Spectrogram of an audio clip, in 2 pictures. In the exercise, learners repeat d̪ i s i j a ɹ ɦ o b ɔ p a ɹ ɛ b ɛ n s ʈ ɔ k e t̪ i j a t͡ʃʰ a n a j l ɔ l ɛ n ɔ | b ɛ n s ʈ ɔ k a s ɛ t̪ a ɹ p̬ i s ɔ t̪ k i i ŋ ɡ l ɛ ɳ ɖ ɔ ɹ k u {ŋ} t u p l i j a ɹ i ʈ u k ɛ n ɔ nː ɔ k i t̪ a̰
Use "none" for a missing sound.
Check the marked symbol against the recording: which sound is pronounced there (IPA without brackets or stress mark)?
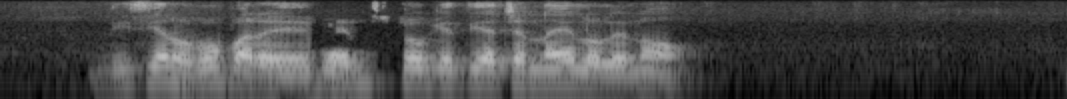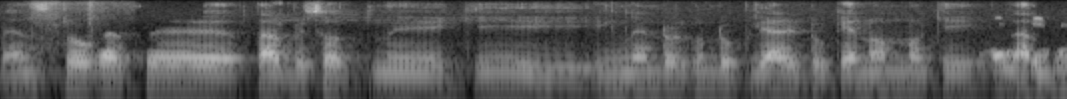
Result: n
